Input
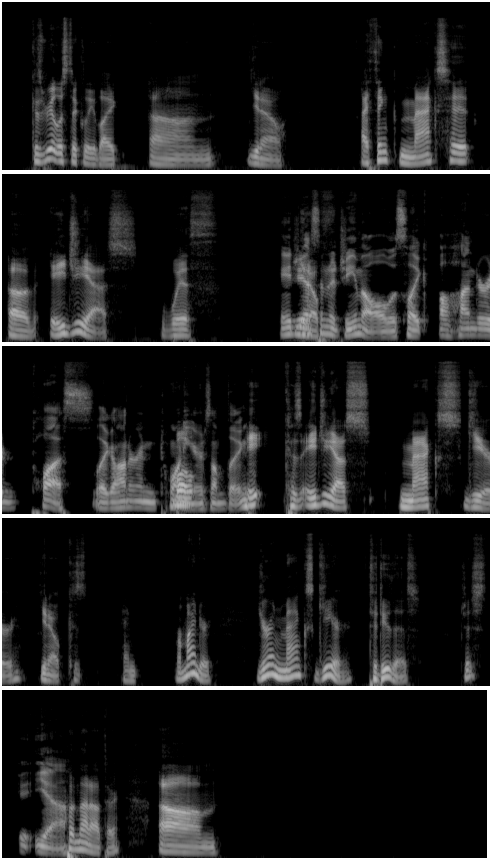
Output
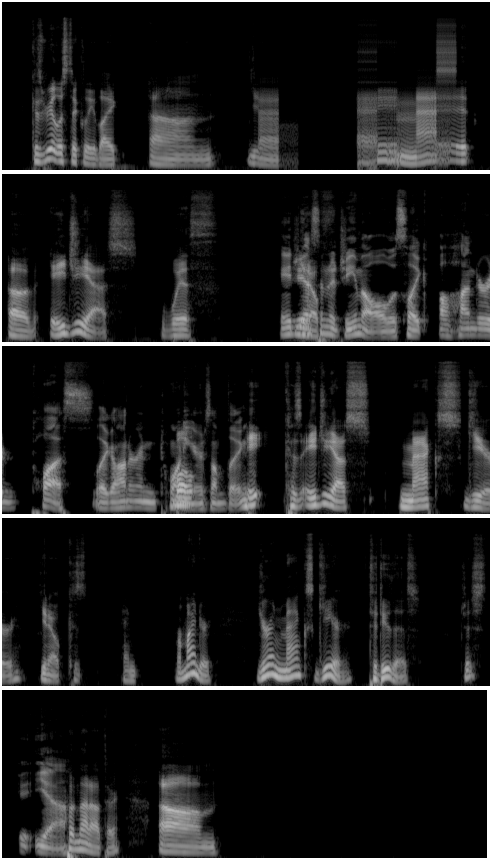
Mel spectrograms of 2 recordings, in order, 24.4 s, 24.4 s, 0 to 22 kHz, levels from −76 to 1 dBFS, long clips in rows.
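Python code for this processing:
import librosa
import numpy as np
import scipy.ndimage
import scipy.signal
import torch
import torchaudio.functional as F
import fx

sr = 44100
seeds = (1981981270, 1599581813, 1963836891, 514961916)

y = fx.spec_steps(x, sr, hold_ms=200, at=(2.51, 4.58), fade=0.02)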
